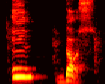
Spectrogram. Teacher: The primary stress is found on both syllables.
